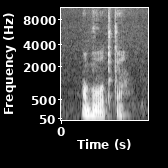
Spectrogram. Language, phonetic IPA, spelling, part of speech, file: Polish, [ɔbˈvutka], obwódka, noun, LL-Q809 (pol)-obwódka.wav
